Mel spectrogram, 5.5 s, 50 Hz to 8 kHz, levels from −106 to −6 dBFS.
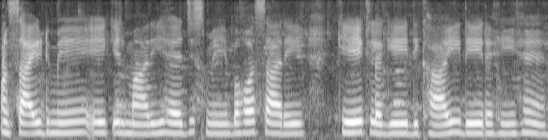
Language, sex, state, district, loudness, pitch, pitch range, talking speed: Hindi, female, Uttar Pradesh, Lucknow, -15 LUFS, 210 Hz, 205-220 Hz, 155 wpm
